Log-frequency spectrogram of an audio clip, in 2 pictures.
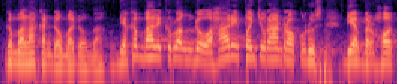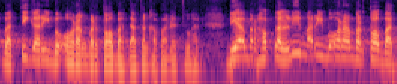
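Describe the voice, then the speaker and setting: A man preaching to his congregation in a fairly high voice, pushing his listeners and calling for amen. The sound is dull and muffled, with a long reverb from a church hall. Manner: exhorting, calls congregation for amen. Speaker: pastor. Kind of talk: sermon.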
